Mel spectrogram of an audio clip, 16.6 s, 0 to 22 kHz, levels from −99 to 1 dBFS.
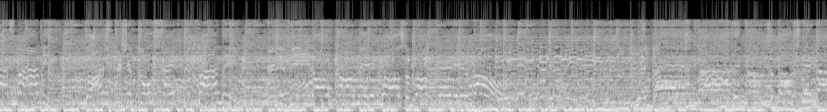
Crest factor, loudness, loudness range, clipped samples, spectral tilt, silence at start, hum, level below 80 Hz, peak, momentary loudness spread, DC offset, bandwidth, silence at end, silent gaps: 8 dB; -8 LUFS; 0 LU; 0.3%; -4 dB/octave; 0 s; none; -18 dBFS; 0 dBFS; 1 LU; under 0.1%; 11 kHz; 0 s; none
